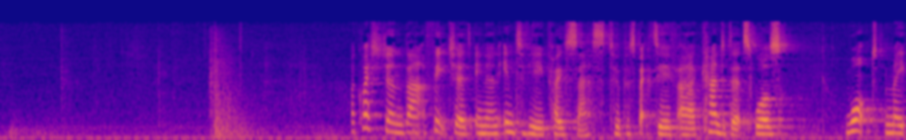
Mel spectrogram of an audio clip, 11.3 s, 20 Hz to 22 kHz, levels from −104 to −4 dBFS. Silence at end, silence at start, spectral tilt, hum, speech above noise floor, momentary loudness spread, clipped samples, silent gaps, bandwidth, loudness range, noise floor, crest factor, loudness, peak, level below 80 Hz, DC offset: 0 s; 0.05 s; -4 dB/octave; none; 25 dB; 18 LU; under 0.1%; none; 11.5 kHz; 20 LU; -61 dBFS; 20 dB; -37 LUFS; -18 dBFS; -76 dBFS; under 0.1%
